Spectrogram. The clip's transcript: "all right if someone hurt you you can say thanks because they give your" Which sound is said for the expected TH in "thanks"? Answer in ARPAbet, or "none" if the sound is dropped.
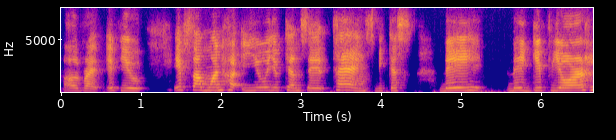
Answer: T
